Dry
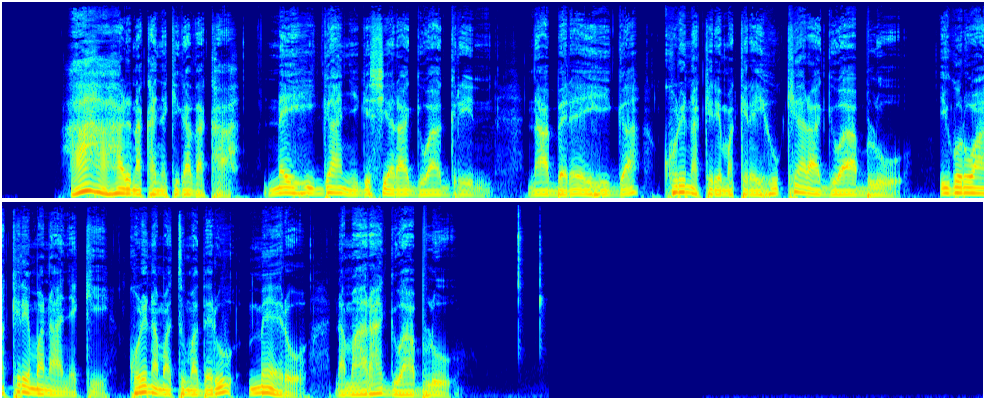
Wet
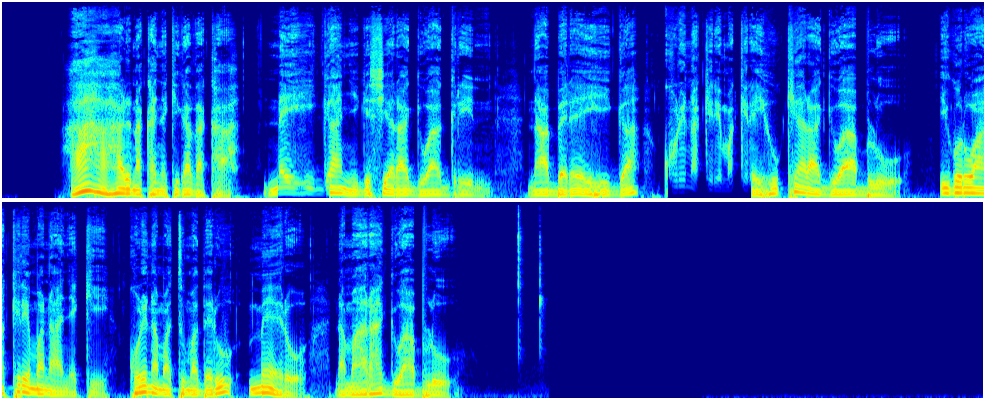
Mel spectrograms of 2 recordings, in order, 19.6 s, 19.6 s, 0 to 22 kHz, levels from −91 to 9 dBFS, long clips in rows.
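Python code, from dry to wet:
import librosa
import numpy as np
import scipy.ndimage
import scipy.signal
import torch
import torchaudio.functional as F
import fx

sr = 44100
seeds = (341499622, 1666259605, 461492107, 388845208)

y = fx.highpass(x, sr, hz=530.0, slope=12, at=(2.76, 3.29))
y = fx.highpass(y, sr, hz=810.0, slope=24, at=(6.66, 7.51))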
